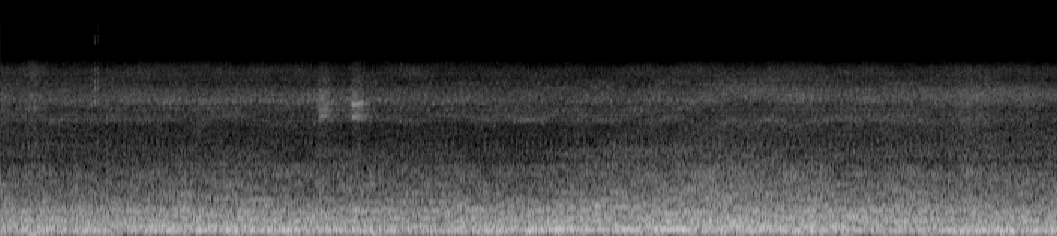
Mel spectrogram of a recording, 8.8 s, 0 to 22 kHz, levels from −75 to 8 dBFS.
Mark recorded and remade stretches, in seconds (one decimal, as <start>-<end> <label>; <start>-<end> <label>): 0.0-0.4 remade; 0.4-0.9 recorded; 0.9-7.7 remade; 7.7-8.8 recorded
